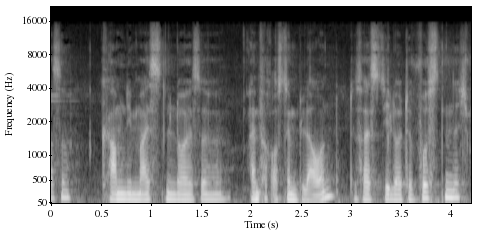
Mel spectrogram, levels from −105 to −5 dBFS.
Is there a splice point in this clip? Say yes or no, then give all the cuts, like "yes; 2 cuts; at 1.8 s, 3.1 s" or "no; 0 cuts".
yes; 1 cut; at 3.0 s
